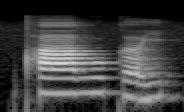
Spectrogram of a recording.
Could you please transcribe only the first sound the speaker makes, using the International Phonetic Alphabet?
t̪ʰ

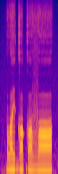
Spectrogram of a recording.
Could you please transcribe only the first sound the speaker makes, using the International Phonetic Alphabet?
lˠ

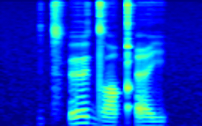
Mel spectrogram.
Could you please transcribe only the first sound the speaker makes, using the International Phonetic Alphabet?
t͡sʼ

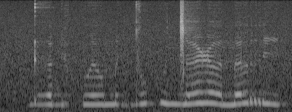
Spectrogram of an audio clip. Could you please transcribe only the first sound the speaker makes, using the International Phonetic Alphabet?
ɖʱ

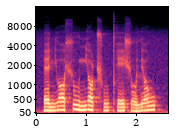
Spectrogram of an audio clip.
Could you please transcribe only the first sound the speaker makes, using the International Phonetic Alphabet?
ɛ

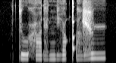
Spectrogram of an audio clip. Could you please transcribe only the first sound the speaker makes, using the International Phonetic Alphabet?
t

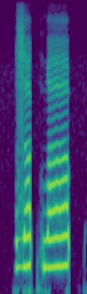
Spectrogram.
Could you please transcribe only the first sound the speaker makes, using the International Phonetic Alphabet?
z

